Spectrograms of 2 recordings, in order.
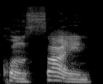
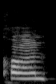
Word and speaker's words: concern: They will call concern, they will call it consign. Concern is a concern. It's only two syllables.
